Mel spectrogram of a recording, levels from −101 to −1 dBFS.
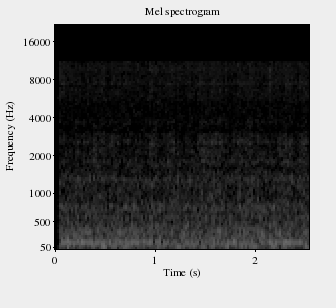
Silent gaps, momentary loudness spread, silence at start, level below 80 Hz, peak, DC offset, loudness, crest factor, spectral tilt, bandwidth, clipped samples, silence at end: none; 2 LU; 0.05 s; -74 dBFS; -52 dBFS; under 0.1%; -67 LUFS; 14 dB; -5 dB/octave; 11.5 kHz; under 0.1%; 0 s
